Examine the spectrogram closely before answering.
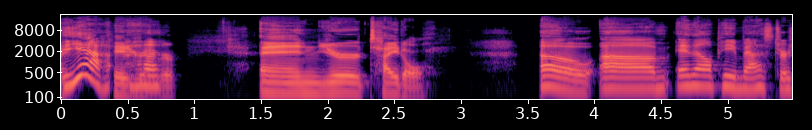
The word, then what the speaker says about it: Katie Raver: Katie Raver. Is that how you pronounce it? Am I pronouncing it right? Yeah. Katie Raver.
